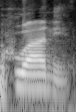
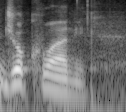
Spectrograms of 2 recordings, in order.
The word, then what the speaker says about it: Njokuani: Njokuani, Njokuani. Jetzt kann ich es richtig aussprechen. Njokuani.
